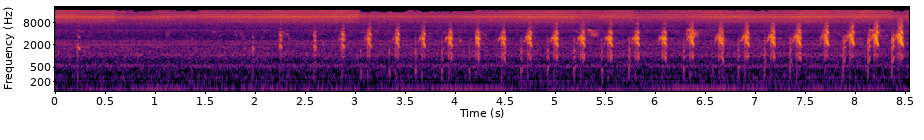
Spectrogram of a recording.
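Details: Osprey at a nest in Charlo, Montana, filmed by a nest camera on a July 2018 afternoon; a pair building a new nest near a Great Horned Owl family. After two quiet seconds, sharp whistled chips come about four per second, growing louder, over a faint steady hum.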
